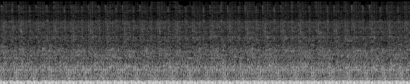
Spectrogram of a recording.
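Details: 1961 Chevy Impala four-door, sat 20 years, running on a boat fuel tank: steady, fairly even low idle pulse, about three beats a second, no knocks or stumbles; normal idle, though it still needs a generator or alternator.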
